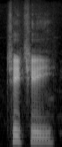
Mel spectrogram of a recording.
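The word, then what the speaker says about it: Qiqi: like you guys are, and we would have pronounced it the way you think I should. But no, it's Zhongli, Chi Chi, and Kaching.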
